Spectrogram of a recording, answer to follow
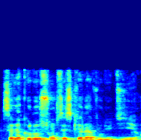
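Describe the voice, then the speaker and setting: A man who is a rabbi giving an informal Torah class in a private home, talking quickly and firing rhetorical questions at his listeners. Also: on the low side. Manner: rapid, animated, asks the audience rhetorical questions. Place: living room of a private home. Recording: roomy home recording.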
